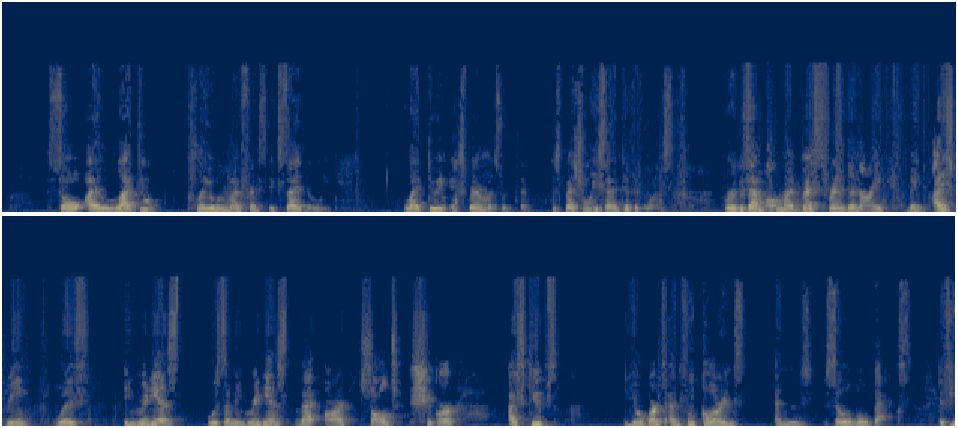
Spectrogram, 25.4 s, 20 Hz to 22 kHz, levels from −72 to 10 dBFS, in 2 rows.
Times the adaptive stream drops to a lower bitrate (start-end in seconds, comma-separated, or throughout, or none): 9.78-21.78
